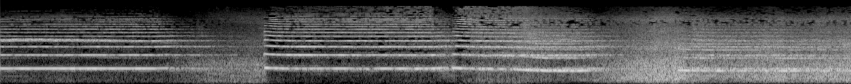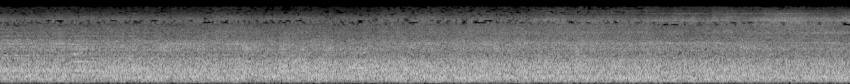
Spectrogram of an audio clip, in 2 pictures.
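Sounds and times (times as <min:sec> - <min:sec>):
train horn blasts: 0:00.0 - 0:06.2, 0:06.8 - 0:08.6
train rushing and rattling by: 0:00.0 - 0:17.0.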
